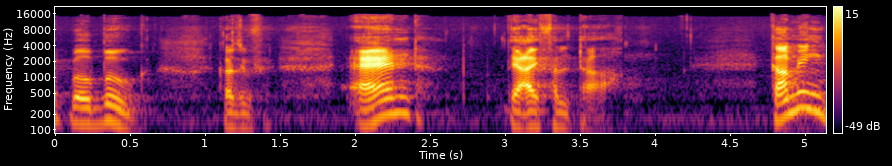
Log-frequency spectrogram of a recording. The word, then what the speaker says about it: Beaubourg: is the Centre Pompidou, which they call Beaubourg, just to pronounce it the right way, Beaubourg, and the Eiffel Tower.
